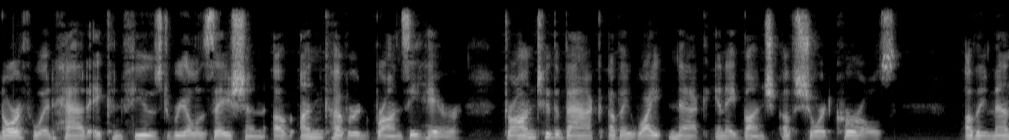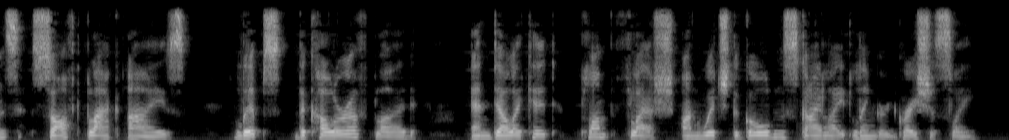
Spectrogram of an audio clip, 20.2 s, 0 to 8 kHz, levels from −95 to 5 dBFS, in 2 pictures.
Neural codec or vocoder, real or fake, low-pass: none; real; 7.2 kHz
